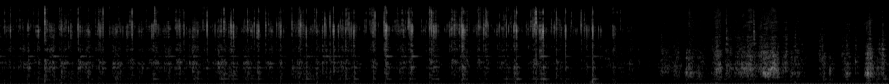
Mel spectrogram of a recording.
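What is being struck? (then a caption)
Rawhide bongo drum heads. A pair of small rawhide bongo drums, pale hide heads over hollow shells, has both heads scratched with fingertips and nails. The result is a dense, bright, dry rasping of quick overlapping strokes with almost no low end, easing to a softer, sparser scratching in the last few seconds.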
